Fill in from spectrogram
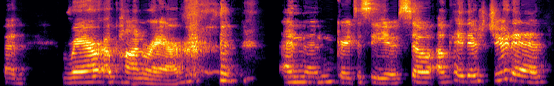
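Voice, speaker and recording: Bright-voiced woman hosting a video call. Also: mid-range voice, unhurried. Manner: upbeat, brief acknowledgements. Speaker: meeting host.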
